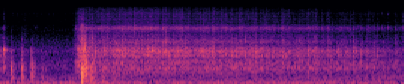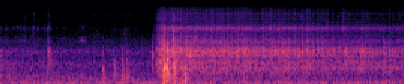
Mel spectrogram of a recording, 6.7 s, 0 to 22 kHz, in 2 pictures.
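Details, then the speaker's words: 2007 Dodge Durango, engine off, lower serpentine-belt idler pulley spun by hand: rotates freely but gives a gritty rough rumble fading as it slows, while the identical upper pulley is quieter; worn idler bearing, replaced. "i'm not sure if i like the sound of that that pulley we just spun down below it's a little bit noisy"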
